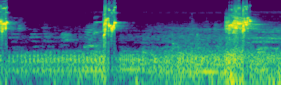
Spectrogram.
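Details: Lovebird of fighter type in a lure recording for long chatter; three scratchy shrieks, the last longer and noisier, separated by quieter stretches of low rumbling background.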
